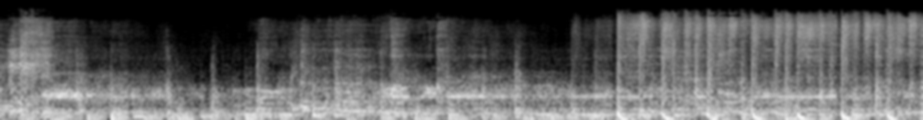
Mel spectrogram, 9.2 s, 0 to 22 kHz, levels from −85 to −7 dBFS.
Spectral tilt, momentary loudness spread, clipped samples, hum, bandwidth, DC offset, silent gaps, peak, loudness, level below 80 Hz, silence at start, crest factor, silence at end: -5.5 dB/octave; 6 LU; under 0.1%; none; 15 kHz; under 0.1%; none; 0 dBFS; -18 LUFS; -24 dBFS; 0 s; 16 dB; 0 s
